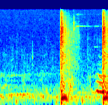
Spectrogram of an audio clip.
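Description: A handgun fires a loud shot.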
